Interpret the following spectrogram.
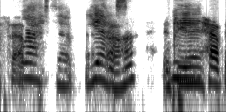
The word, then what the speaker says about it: WRASAP: What is the best way to stay current with news from, and is it pronounced RASAP? RASAP, yes.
